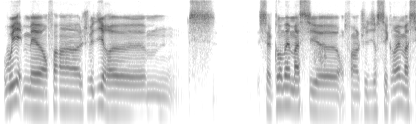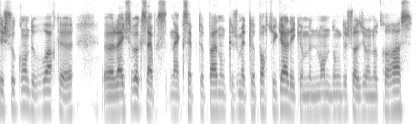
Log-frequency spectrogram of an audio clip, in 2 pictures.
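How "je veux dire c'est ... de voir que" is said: ordinary talk, nothing marked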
